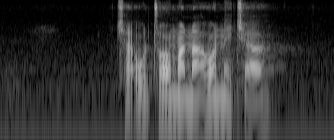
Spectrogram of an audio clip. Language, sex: Venda, male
